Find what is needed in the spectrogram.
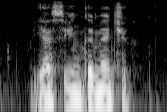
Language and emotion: Russian, neutral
